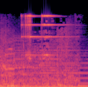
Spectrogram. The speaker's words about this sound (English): I have to say stuff really loud, and my plan was to ring my bell really loud, too.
